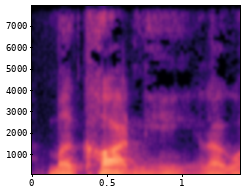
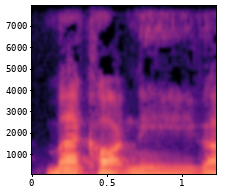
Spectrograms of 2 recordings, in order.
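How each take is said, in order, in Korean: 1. 첫 음절은 강세가 없고 모음이 약하게 줄어서 발음됩니다. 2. 첫 음절은 강세가 있고 모음이 완전하게 발음됩니다. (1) "오리지널 발음은" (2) "맥카트니가 아니라"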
